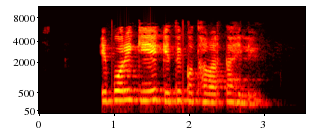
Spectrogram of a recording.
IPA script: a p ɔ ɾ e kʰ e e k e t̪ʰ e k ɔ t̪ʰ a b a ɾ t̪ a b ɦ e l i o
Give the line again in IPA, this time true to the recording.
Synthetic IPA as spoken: e p ɔ ɾ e k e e k e t̪ e k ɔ t̪ʰ a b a ɾ t̪ a ɦ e l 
